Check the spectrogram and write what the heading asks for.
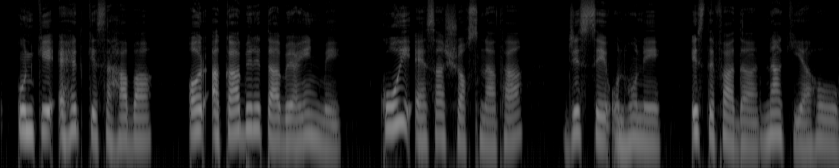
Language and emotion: Urdu, neutral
